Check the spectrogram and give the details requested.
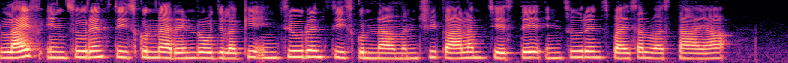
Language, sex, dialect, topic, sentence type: Telugu, female, Telangana, banking, question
